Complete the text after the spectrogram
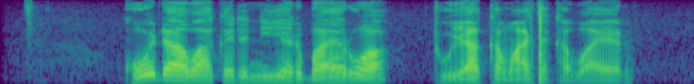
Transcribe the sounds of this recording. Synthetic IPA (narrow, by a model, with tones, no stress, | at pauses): kʷoː˦ɗaː˨baː˦˨ka˦da˨nɪ˦jɐ˨rbaː˦jɐ˦rwaː˦ | tʰoː˨jaː˦kaː˨maː˦ta˨ka̰˨ba̰ː˦jɐ̰˦r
